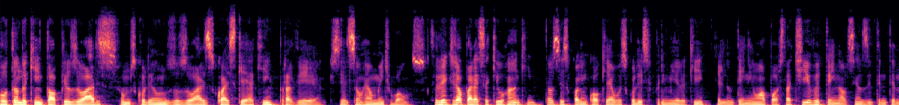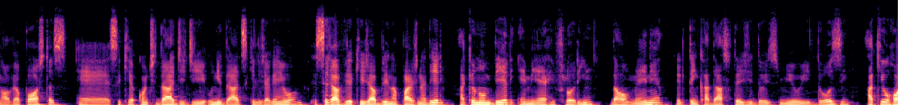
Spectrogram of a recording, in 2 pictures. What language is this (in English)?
Portuguese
